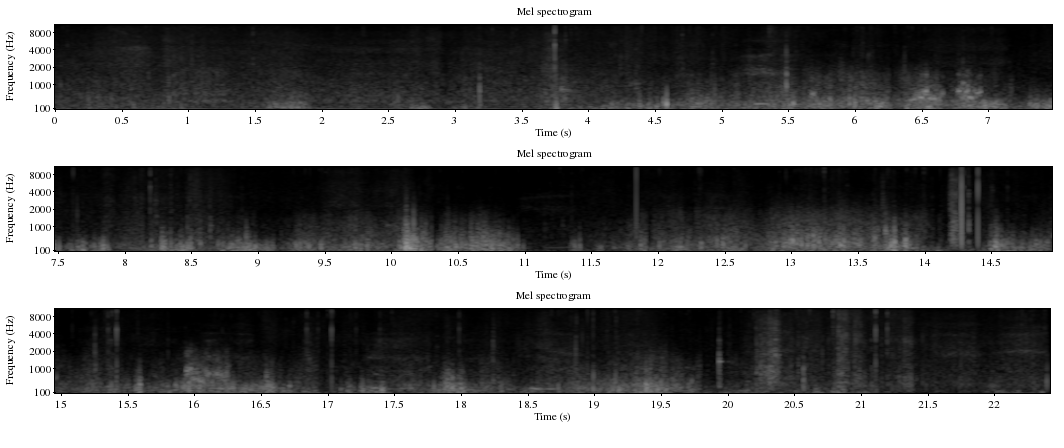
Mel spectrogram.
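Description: Skis sliding and turning through deep powder snow, an uneven rushing that swells and fades with each turn, with a few sharp knocks along the way.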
